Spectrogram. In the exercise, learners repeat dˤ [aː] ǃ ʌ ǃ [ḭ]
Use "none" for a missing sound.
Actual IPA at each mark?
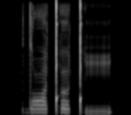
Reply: aː, ḭ

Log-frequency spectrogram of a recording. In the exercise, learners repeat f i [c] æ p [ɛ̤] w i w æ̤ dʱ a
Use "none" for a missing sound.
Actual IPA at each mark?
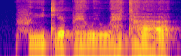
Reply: tʲ, ɛ̤

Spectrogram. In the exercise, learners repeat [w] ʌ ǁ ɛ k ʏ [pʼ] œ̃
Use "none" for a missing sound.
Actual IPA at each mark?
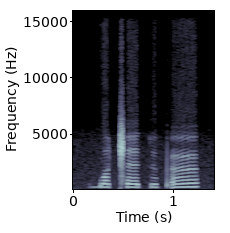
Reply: b, pʼ

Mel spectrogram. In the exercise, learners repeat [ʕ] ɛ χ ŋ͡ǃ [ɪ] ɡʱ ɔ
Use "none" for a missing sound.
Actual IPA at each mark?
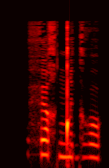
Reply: h, ɪ

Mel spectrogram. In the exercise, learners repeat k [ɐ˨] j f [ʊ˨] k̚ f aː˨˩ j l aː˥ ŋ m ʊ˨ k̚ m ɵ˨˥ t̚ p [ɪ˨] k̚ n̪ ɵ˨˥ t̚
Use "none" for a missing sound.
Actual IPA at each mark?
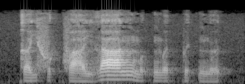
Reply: ɐ˨, ʊ˨, ɪ˨

